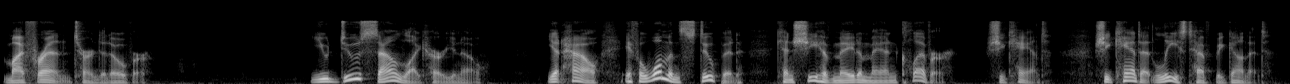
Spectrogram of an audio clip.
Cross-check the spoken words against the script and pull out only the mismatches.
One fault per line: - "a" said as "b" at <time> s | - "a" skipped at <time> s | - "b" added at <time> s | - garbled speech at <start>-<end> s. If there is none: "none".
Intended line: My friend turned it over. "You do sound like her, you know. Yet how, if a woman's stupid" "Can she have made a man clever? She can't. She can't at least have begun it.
none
